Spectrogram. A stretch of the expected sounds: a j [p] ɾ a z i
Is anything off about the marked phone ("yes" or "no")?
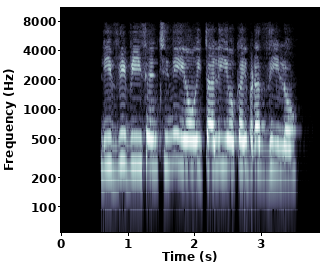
yes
